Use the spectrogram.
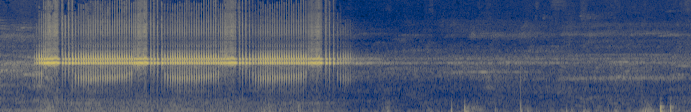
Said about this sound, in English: Hearing a couple of correct frogs out there. Second frog.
